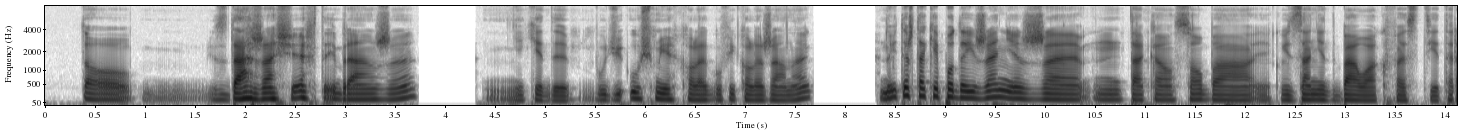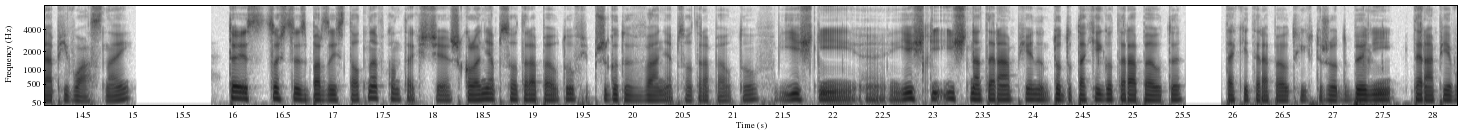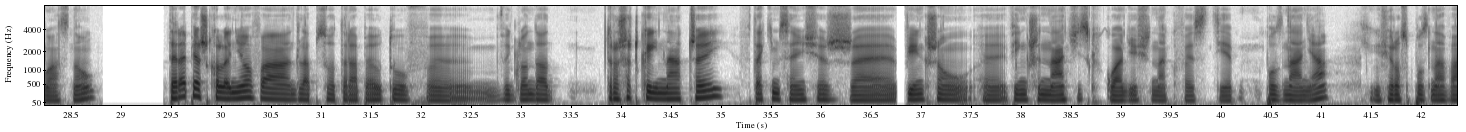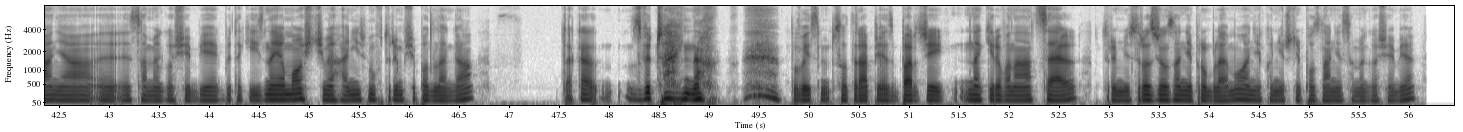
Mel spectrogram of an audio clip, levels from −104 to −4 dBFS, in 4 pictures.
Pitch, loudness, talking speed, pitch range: 115 Hz, -25 LUFS, 110 wpm, 105-125 Hz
